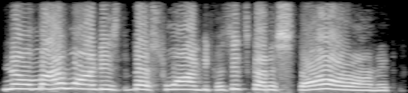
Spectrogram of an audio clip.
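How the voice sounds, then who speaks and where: A man voicing a dainty, self-assured female fairy in falsetto for a children's story. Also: normal speed, sharp tone, no room sound. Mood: insistent.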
